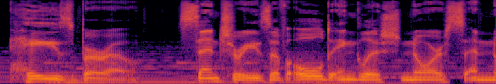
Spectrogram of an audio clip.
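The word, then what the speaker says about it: Happisburgh: back to that soon even harder is happersburg pronounced haysborough centuries of old english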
